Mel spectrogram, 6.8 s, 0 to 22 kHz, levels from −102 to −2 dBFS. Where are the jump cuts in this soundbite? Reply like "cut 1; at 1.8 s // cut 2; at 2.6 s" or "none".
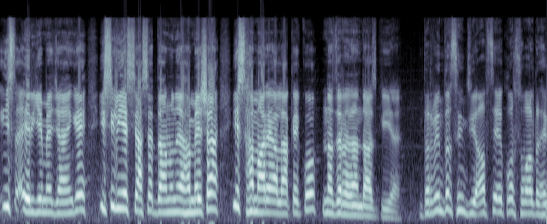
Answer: none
